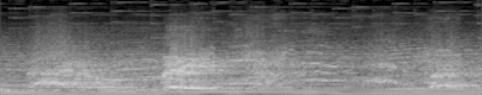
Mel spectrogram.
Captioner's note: growling coming from the bedroom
